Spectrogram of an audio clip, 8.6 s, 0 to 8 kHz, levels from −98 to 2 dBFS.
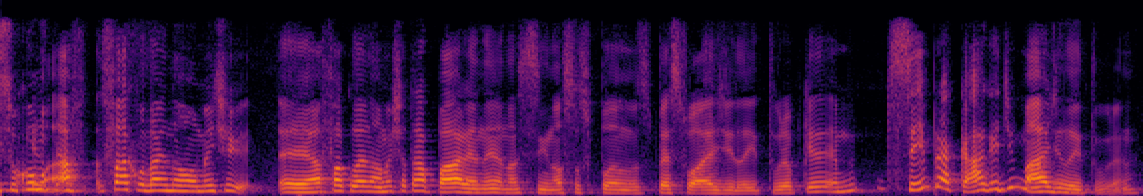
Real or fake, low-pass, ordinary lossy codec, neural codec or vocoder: real; 7.2 kHz; MP3, 64 kbps; none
